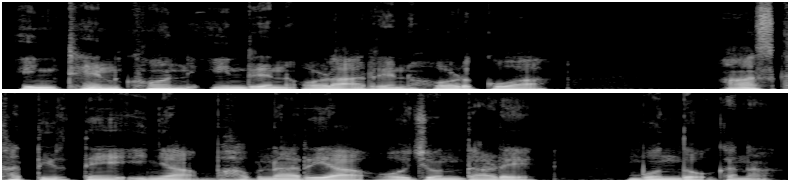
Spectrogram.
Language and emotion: Santali, sad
